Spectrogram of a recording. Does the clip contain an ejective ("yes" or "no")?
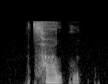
no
